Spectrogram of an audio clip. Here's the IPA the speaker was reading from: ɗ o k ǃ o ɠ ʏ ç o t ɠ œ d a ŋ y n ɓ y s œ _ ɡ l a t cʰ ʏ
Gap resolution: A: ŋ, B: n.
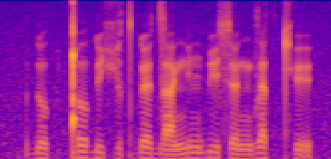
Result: B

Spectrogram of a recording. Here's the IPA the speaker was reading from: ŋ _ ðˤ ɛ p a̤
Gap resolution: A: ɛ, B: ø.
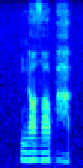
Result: A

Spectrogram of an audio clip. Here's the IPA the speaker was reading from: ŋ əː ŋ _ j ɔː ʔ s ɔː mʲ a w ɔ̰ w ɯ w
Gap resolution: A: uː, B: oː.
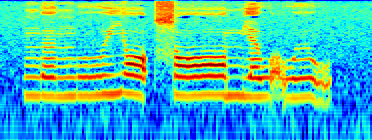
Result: A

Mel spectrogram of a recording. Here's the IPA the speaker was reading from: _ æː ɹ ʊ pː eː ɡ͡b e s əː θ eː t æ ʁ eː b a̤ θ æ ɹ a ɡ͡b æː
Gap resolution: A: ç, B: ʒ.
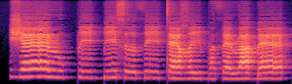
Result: B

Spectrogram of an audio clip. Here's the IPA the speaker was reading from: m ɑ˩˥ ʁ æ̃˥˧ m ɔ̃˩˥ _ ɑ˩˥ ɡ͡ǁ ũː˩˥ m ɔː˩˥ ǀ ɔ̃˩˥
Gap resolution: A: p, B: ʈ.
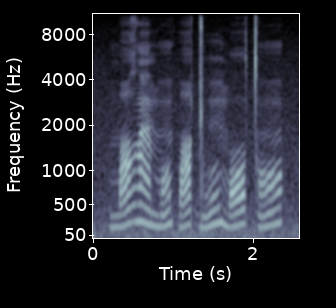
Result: A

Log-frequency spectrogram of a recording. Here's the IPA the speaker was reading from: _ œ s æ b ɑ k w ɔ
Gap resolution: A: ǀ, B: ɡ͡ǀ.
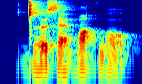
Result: B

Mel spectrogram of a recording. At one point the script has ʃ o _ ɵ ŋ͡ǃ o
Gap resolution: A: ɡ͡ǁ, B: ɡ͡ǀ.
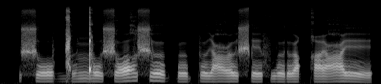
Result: A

